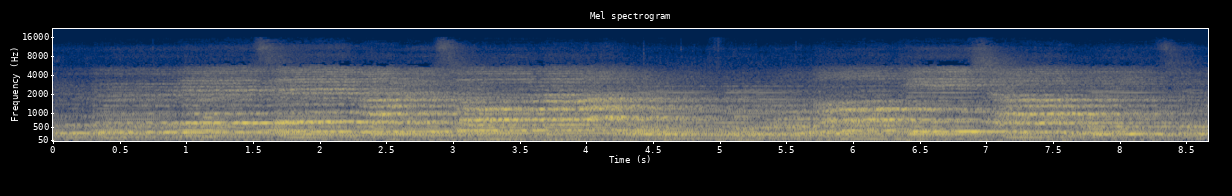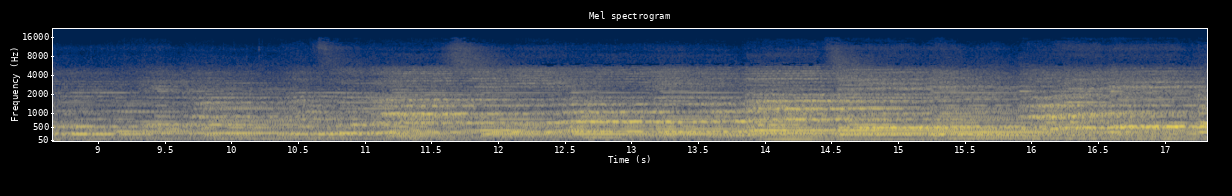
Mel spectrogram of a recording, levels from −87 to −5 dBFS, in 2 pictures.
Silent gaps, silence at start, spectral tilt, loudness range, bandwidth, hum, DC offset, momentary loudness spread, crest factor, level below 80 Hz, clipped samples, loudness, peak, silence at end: none; 0 s; -6 dB/octave; 5 LU; 15 kHz; none; under 0.1%; 8 LU; 14 dB; -48 dBFS; under 0.1%; -23 LUFS; -8 dBFS; 0 s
